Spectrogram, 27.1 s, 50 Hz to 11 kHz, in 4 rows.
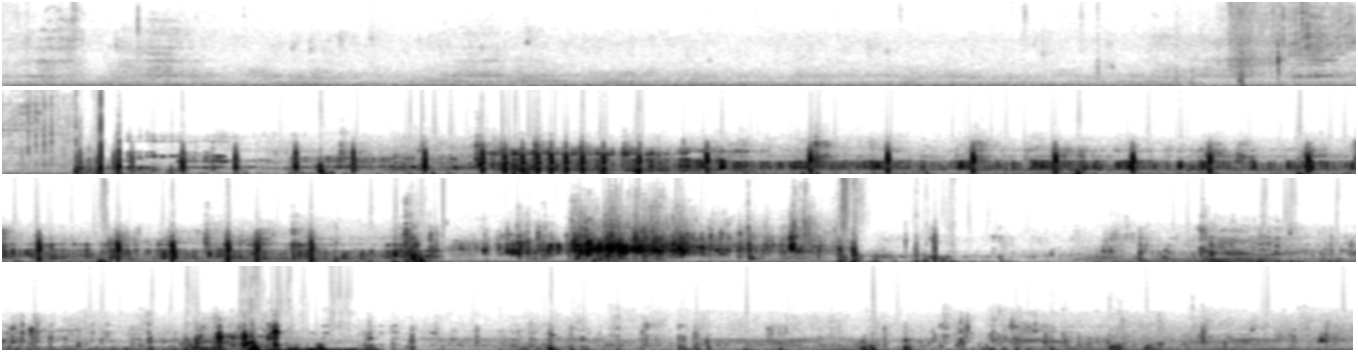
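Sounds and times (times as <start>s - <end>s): low rumble: 0.0s - 27.0s
water sloshing underwater: 4.9s - 27.0s
water splashing: 6.2s - 27.0s.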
